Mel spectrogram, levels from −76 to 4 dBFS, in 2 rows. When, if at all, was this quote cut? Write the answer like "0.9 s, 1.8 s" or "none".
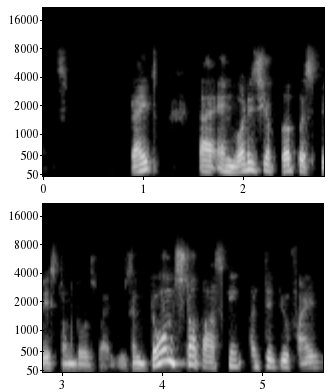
none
